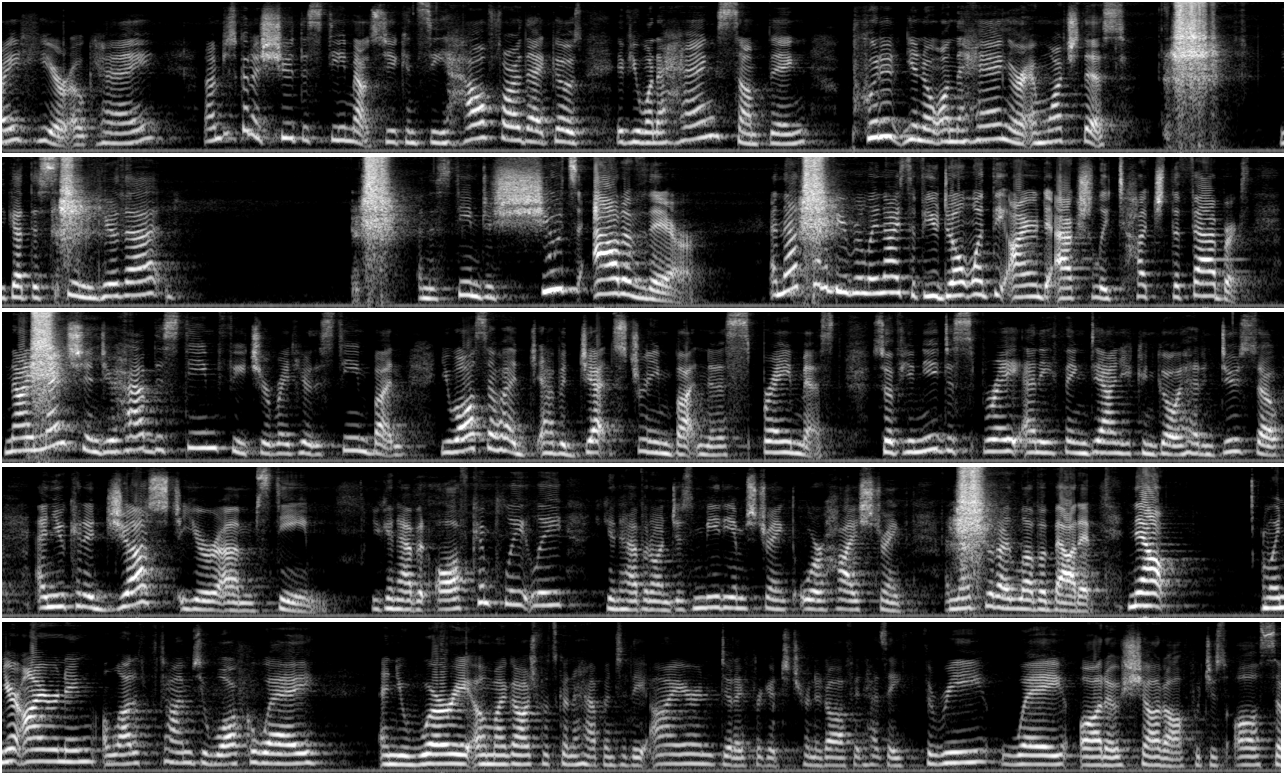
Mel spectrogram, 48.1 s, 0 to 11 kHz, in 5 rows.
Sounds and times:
Speech: 0.0 - 8.5, 9.6 - 10.9, 12.8 - 48.0.

